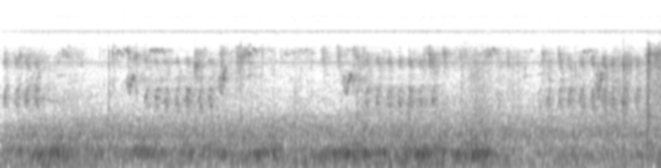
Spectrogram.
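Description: Outdoor birdsong: small birds chirping now and then over a low, repeated cooing.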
